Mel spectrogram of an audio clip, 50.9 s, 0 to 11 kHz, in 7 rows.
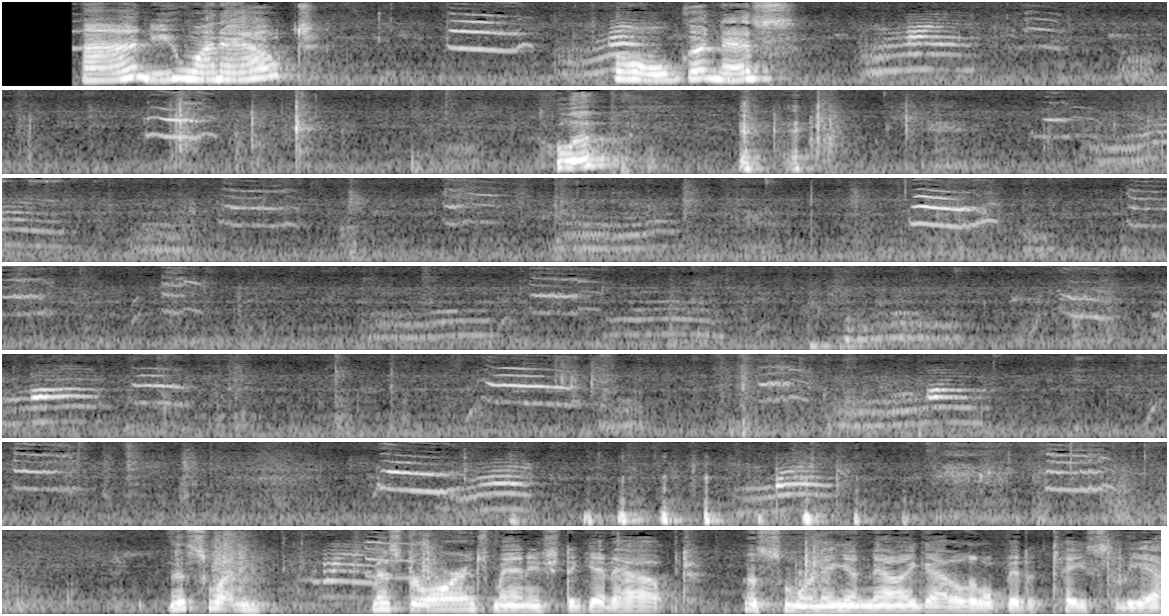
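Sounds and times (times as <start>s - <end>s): kittens meowing: 2.8s - 4.0s, 5.4s - 7.3s, 8.1s - 8.8s, 13.7s - 16.6s, 17.2s - 18.9s, 20.2s - 23.2s, 24.1s - 26.4s, 27.1s - 30.4s, 32.0s - 33.2s, 33.8s - 35.4s, 36.3s - 37.0s, 38.7s - 39.8s, 40.9s - 41.8s, 42.8s - 43.4s, 45.5s - 46.4s.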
